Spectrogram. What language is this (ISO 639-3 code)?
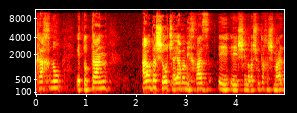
heb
